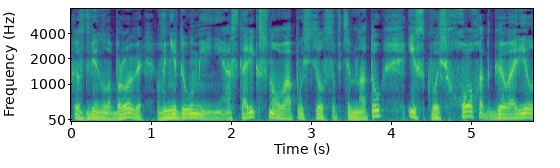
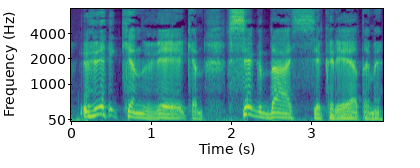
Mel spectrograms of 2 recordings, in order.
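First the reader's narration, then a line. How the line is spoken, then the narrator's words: Old man guffawing. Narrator (Russian): захохотал старик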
